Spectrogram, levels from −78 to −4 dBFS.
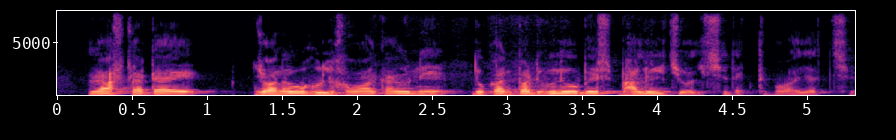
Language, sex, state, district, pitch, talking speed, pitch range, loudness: Bengali, male, West Bengal, Kolkata, 145 Hz, 135 wpm, 140-150 Hz, -19 LUFS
